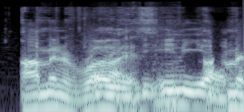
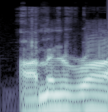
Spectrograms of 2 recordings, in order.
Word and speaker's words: Amen Ra: Amen ra not ramen ra is not mentioned in the anid nor is he mentioned in the agode.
